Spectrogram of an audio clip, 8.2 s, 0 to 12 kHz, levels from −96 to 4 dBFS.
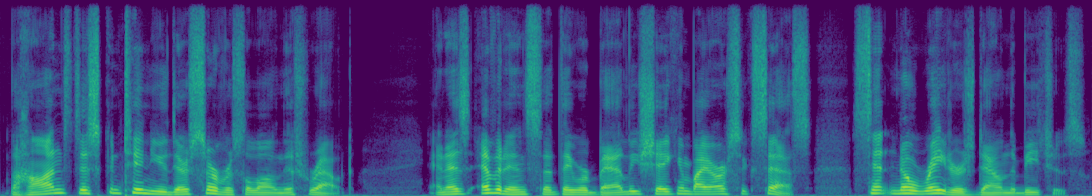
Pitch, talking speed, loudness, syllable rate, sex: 140 Hz, 185 wpm, -19 LUFS, 5.8 syllables/s, male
